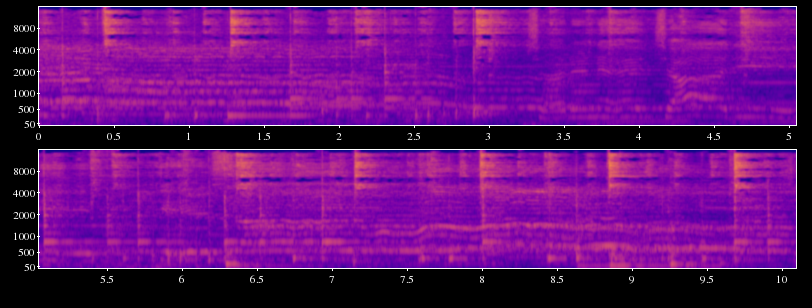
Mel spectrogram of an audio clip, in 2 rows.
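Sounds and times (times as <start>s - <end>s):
tabla beating: 0.0s - 3.9s, 4.8s - 10.0s
harmonium chords: 0.0s - 10.0s
women singing together: 0.0s - 10.0s.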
